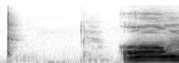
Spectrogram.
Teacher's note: The dot over the M indicates that while we close our lips in front, as we normally do with an M sound, we are also closing the back of our tongues up to the back of the roof of our mouth, as if you are wrapping your mouth around a little walnut.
